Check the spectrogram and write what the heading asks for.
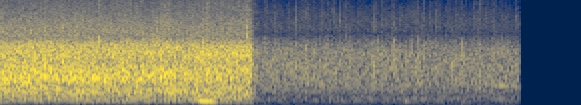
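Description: Audience applauding in a large hall. About halfway through the applause drops suddenly to a faint level, and it cuts off entirely just before the end.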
